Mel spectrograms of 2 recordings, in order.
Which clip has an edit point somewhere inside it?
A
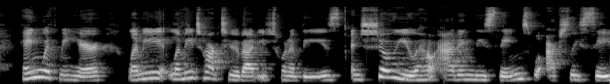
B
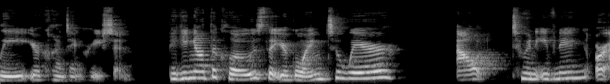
B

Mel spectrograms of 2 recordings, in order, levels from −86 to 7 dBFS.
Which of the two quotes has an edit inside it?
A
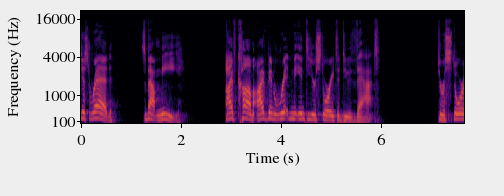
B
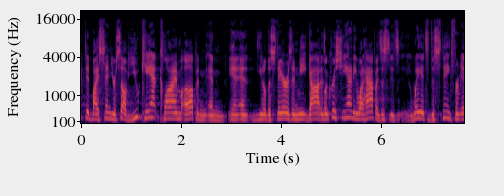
B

